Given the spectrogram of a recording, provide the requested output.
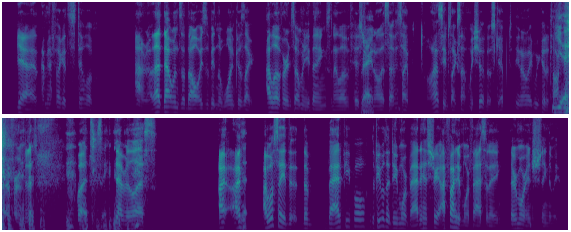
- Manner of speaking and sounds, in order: other background noise; laughing while speaking: "Yeah"; chuckle; chuckle
- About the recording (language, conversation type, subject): English, unstructured, How should we remember controversial figures from history?
- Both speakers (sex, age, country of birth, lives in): male, 35-39, United States, United States; male, 50-54, United States, United States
